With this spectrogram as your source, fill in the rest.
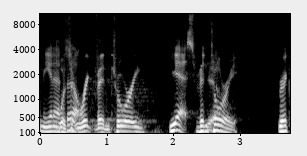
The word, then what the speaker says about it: Venturi: was coached in the internet was it rick Venturi Yes vittori Rick Venturi it was not that was not a great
